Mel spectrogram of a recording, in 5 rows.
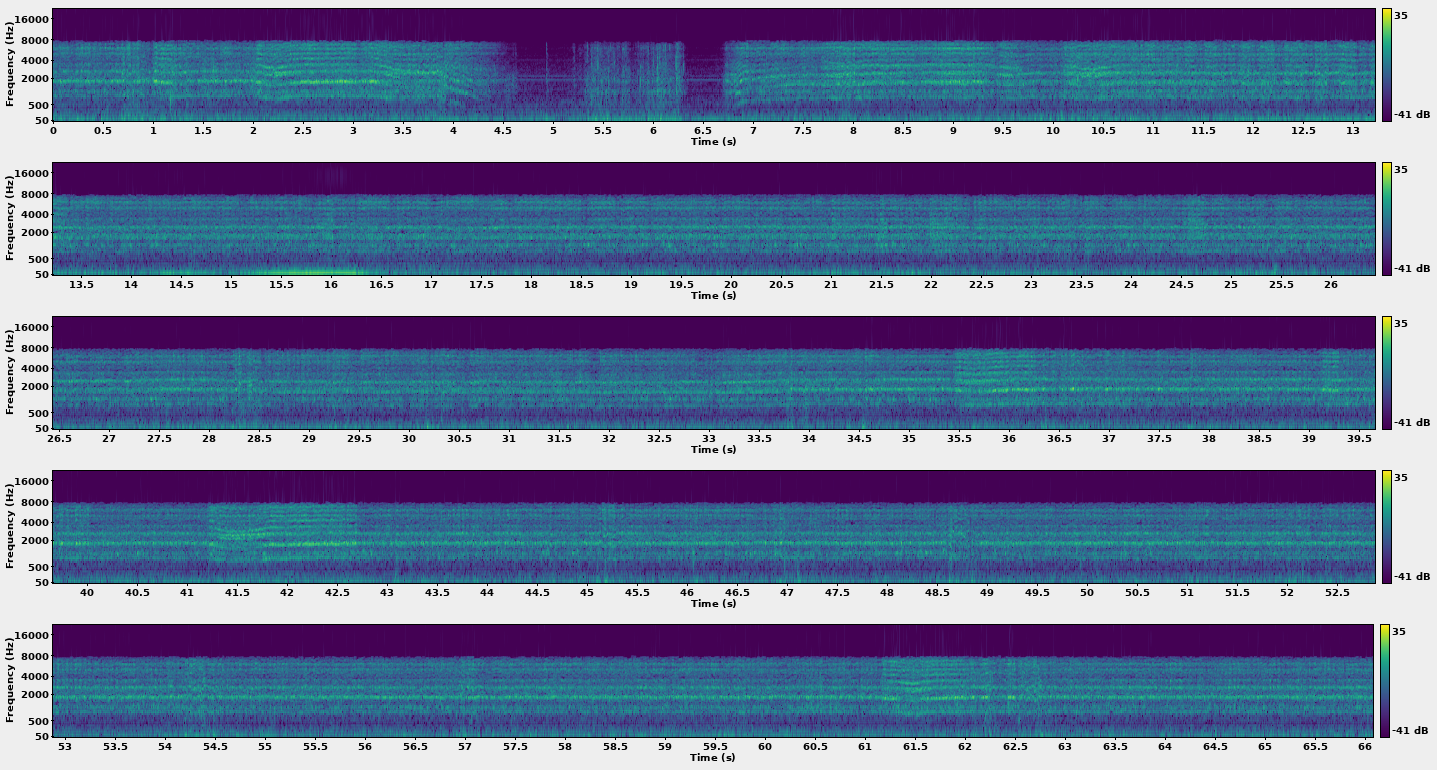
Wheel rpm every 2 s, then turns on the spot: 230, 200, 40, 130, 220, 220, 220, 220, 220, 220, 220, 220, 220, 220, 220, 210, 210, 230, 230, 230, 230, 230, 230, 230, 230, 230, 230, 230, 230, 230, 230, 230, 230.
4-6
